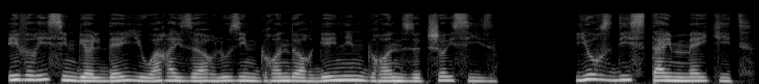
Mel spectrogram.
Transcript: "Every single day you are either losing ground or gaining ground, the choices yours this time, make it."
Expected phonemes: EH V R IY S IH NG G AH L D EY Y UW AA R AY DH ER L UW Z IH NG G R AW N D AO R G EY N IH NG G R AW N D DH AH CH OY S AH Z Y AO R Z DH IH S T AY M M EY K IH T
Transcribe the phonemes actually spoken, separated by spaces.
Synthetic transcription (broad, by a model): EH V R IY S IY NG G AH L D EY Y UW AA R AY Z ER L UW Z IH NG G R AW N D AO R G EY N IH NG G R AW N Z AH CH OY S AH Z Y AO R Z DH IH S T AY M M EY K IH T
